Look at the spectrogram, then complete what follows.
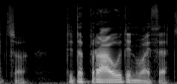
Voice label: "brawd", Welsh

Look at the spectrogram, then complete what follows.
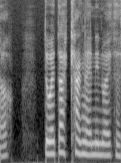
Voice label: "cangen", Welsh

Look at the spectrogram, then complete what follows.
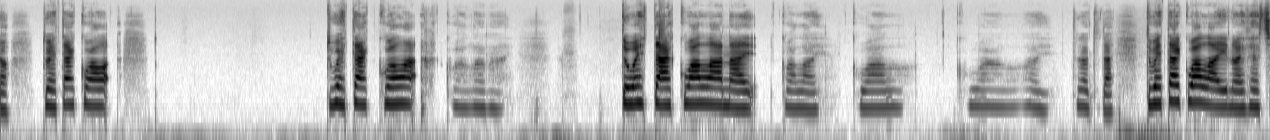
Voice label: "gwaalau", Welsh

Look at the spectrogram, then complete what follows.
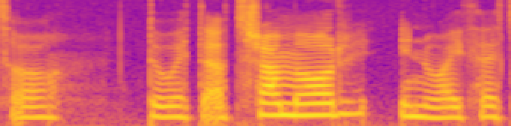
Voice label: "tramor", Welsh

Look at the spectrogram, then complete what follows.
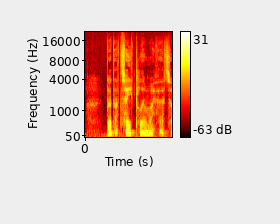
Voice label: "teitl", Welsh

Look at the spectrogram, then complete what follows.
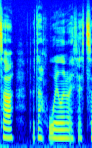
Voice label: "hwyl", Welsh

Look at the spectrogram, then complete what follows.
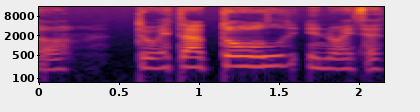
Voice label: "dwl", Welsh

